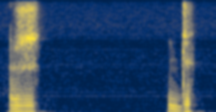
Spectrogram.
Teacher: Kiedy dotykasz ręką krtani, wymawiając te głoski, ż, dż, możesz wyczuć wibracje. · Term: dźwięczne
